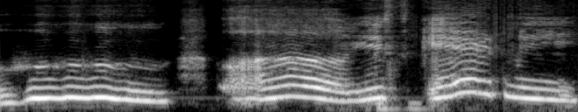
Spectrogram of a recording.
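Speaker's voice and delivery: tiny spooky ghost, high, very slow, long ooh. Recalling an early voice-acting job, performing a little ghost voice. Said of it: "voices of like a little ghost".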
